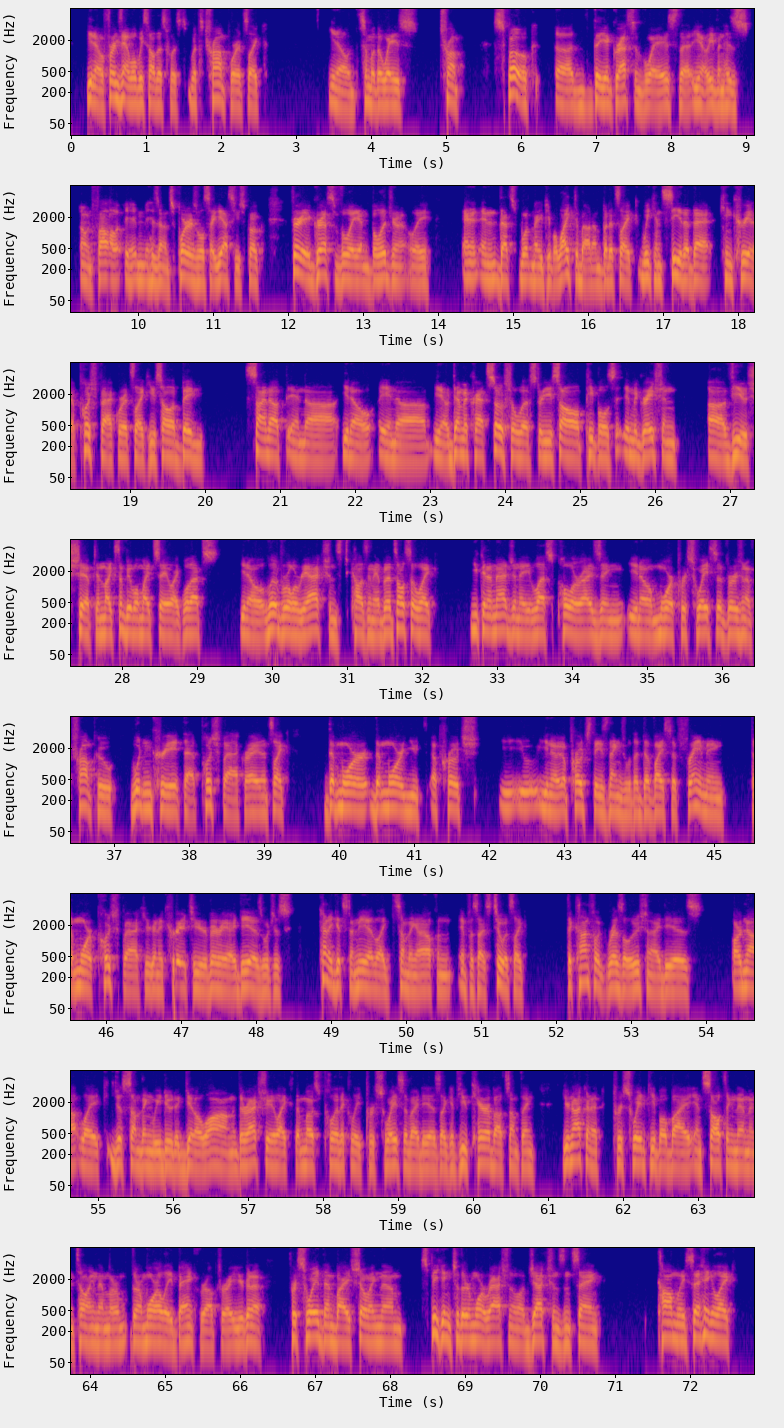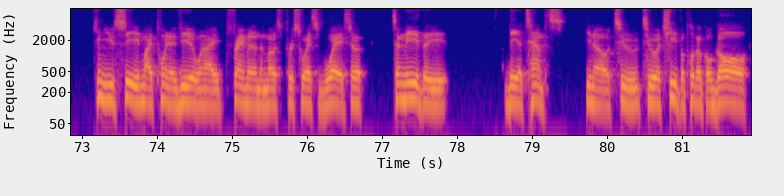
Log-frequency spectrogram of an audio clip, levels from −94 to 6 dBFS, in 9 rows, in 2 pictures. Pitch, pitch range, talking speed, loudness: 125 Hz, 115-135 Hz, 200 wpm, -23 LUFS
